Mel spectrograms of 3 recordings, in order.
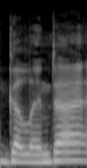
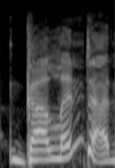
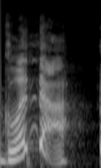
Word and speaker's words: Galinda: It reminds me, like, if any of you have seen Wicked yet, it's like when Ariana Grande plays Glinda and her name is really Galinda and the professor can't pronounce it. And she's like, I don't understand why it's that hard. It's Galinda, not Glinda.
